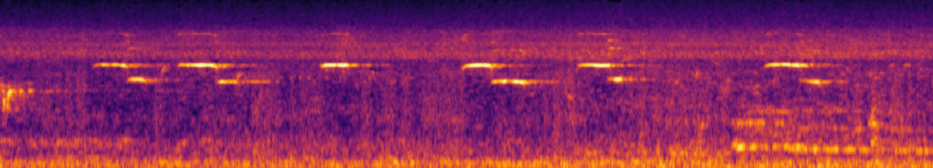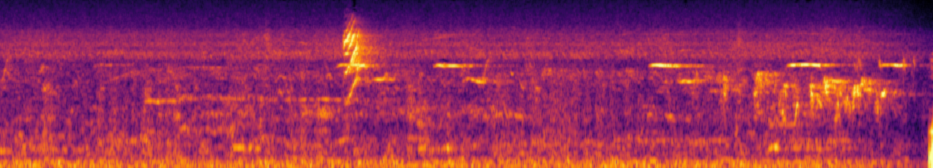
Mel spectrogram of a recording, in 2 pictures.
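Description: Bird calls: short high chirps repeating about once or twice a second over a faint steady hiss, with one sharp rising call about ten seconds in.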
